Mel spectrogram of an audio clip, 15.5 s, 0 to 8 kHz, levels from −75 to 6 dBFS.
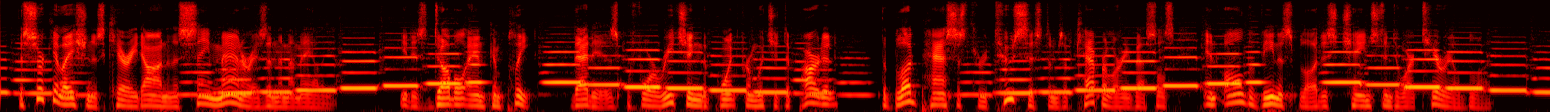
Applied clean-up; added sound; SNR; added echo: none; Wind instrument, woodwind instrument; -3 dB; none.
